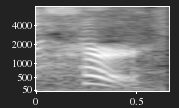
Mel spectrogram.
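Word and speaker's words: Hur: And then you have a guy today, it's a man, but his last name is her. H-U-R.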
